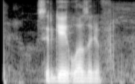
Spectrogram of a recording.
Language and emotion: Russian, neutral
